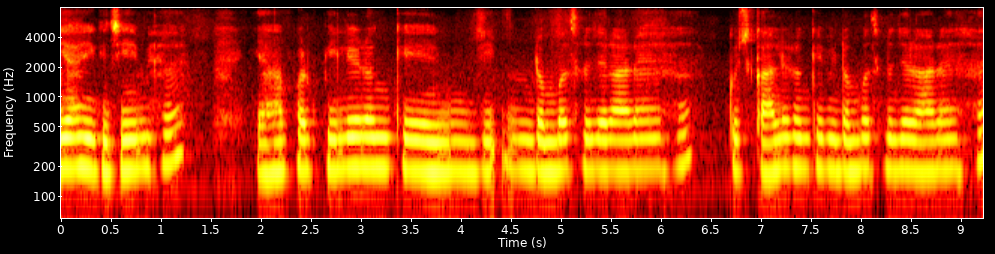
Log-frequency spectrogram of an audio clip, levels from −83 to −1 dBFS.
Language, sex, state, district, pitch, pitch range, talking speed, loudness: Hindi, female, Bihar, Vaishali, 185 Hz, 180-195 Hz, 160 wpm, -20 LUFS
